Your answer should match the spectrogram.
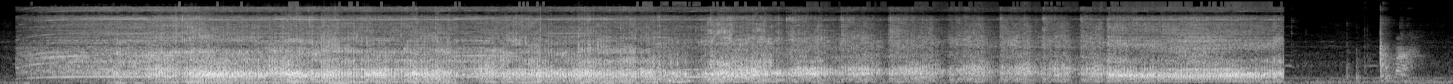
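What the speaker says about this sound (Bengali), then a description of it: "এই ক্রিমটা এখন আমরা আবারও ব্লেন্ড করে নিব" An electric blender whips tropical whipping cream for a homemade birthday cake, a loud, steady whirring drone lasting most of the time before cutting off abruptly, leaving a quieter tail.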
